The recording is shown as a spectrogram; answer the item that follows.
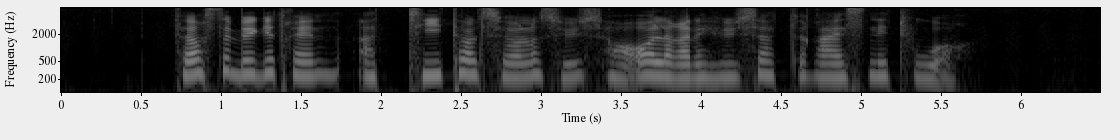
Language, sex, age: Norwegian, female, 37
